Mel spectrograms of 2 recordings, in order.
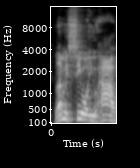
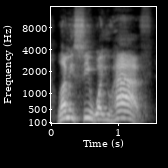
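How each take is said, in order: First: Louder, higher firm demand; stern demand. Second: Slow, loud, higher, every word pressed; insistent repeat. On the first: Teacher demands the hidden paper, firm loud demand. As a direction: insist on seeing it. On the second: Teacher repeats the demand to the stalling kid, slow and loud. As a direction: lose patience and spell it out slowly. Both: Retold or imitated.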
